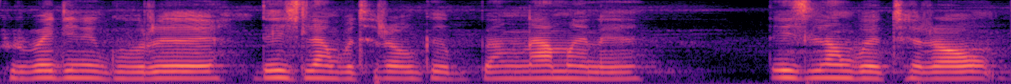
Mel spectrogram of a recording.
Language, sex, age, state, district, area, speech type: Bodo, female, 18-30, Assam, Kokrajhar, rural, spontaneous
